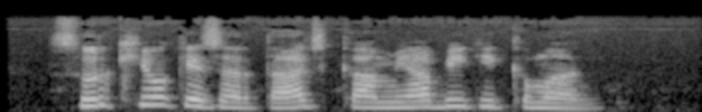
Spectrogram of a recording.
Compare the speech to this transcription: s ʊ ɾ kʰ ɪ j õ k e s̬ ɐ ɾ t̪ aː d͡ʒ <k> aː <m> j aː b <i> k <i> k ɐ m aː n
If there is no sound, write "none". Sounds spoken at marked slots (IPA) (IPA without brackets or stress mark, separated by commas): k, m, i, i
